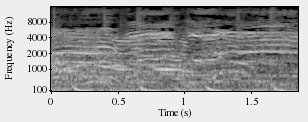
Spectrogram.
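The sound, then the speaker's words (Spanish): Crowd shouting during the arrests of dozens of students protesting at a university encampment in Los Angeles. The shouting is loud and dense throughout, with a steady pulse of low thumps underneath. “Este es el sonido de las detenciones de decenas de estudiantes de la Universidad de California en Los Ángeles,”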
